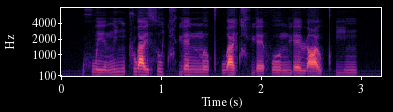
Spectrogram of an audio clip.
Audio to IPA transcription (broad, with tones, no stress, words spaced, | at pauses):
xwe˨˩ɪ̯n̪i˥ŋ ʈ͡ʂwa˥˧ɪ̯su˥˩ t͡ɕʰɥɛ˥nn̪ɤ˥˩ pʰwä˧˥ t͡ɕʰɥɛ˨˩fo˥˧ʊ̯n̪ɥɛ˥˩ ɻɑ˨˩ʊ̯pʰi˥ŋ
